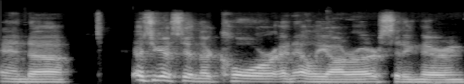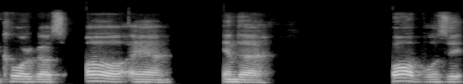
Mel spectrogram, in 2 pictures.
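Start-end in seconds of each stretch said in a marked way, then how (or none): 4.1-7.0 put-on English accent. Voicing Cor thanking a player's character: British accent. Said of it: "I went British there".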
